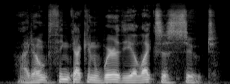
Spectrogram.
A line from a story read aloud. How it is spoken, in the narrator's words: I said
